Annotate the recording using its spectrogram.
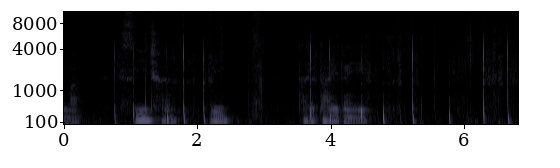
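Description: A stylus taps and scratches on a tablet's glass.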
